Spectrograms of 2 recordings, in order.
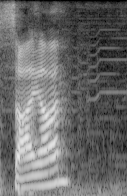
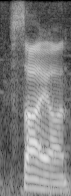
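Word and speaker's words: scion: chat what's that word do you pronounce the C do not pronounce the C oh boy it's a Sion Sion thank you a noble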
